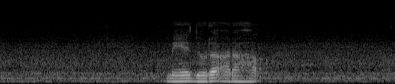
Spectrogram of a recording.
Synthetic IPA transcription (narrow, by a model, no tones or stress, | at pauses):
meːd̪uɾəʔaɾəɦa̰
